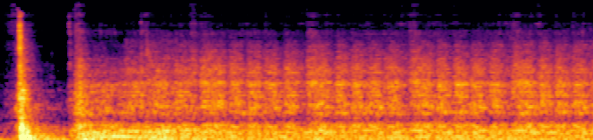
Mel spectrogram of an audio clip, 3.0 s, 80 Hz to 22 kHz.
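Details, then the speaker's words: 1948 Studebaker Champion flathead six, revived after decades sitting, 6-volt starter run on 12 volts: starter clunk, engine catches and runs with an uneven loping beat; one cylinder obviously skipping, misfire. "Oh, you can hear that obvious skip now. Nice."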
